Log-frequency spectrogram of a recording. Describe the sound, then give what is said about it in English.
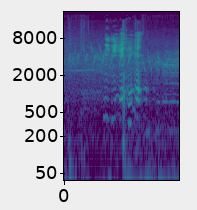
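Several goats bleat in quick succession, their wavering, nasal cries overlapping for about a second against a faint background hiss. “So many goats.”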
